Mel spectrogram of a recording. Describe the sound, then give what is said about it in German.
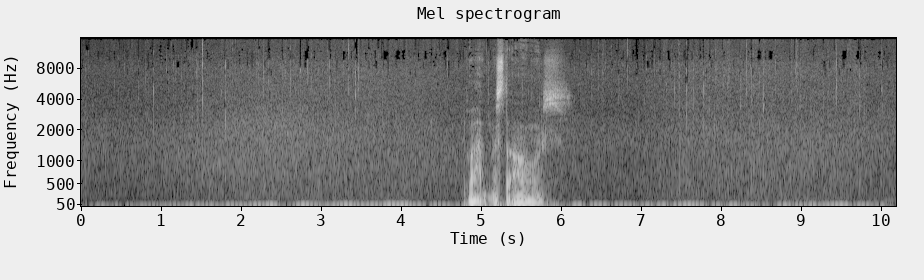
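Steady rain and wind, the drops pattering throughout in a soft, continuous hiss, with a brief calm spoken phrase rising over it midway before the rainfall carries on alone. “Und dann lässt du alles, was nach diesem Regen kommen mag, mit Entspannung, Vorfreude und Zuversicht entstehen.”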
